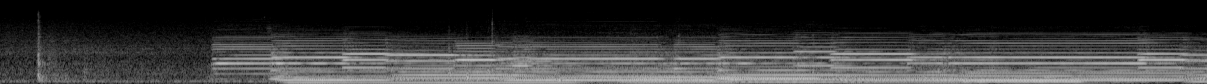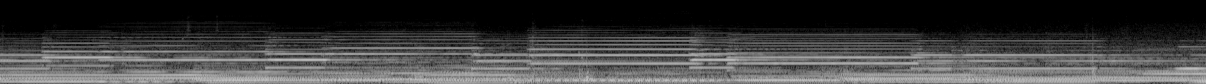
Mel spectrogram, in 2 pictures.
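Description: A click, then about two seconds in the 1964 Balbiani Vegezzi-Bossi pipe organ begins a slow passage of held notes showing its oboe reed stop, with chords and a low pedal bass beneath it.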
